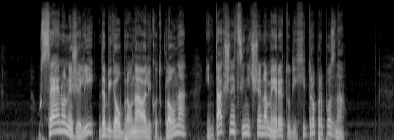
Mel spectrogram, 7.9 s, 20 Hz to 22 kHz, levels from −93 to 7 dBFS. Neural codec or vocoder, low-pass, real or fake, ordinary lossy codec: none; 19.8 kHz; real; Opus, 64 kbps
